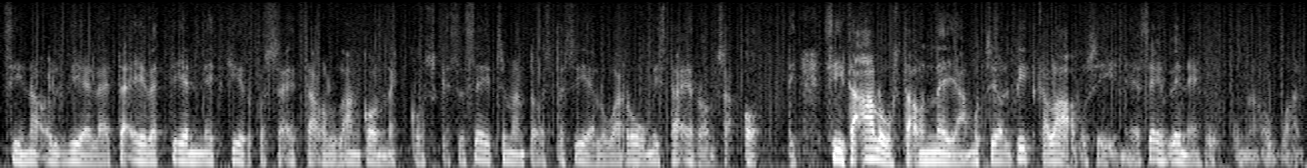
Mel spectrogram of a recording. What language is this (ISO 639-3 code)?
fin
